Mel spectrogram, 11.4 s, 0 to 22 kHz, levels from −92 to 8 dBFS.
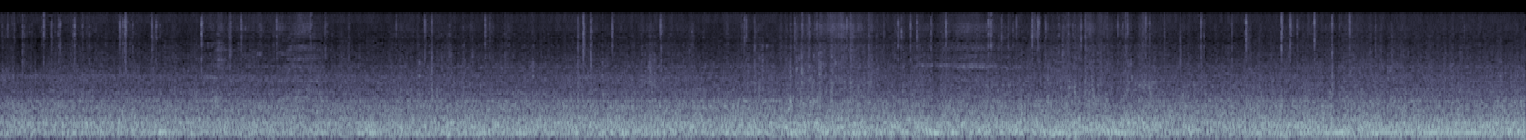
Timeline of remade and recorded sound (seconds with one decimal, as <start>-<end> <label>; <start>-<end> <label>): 0.0-2.8 recorded; 2.8-5.2 remade; 5.2-6.3 recorded; 6.3-10.9 remade; 10.9-11.4 recorded

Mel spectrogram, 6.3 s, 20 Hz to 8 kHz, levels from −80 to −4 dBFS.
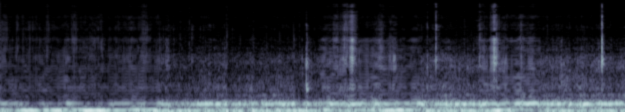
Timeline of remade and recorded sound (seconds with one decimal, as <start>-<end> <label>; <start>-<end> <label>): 0.0-1.6 remade; 1.6-3.2 recorded; 3.2-4.2 remade; 4.2-4.8 recorded; 4.8-5.4 remade; 5.4-6.3 recorded

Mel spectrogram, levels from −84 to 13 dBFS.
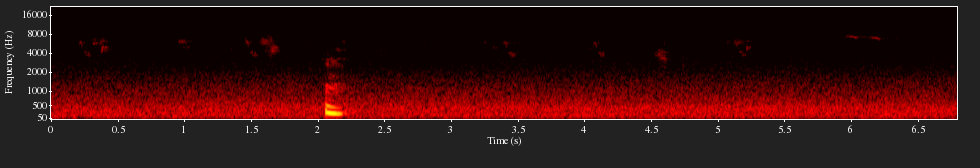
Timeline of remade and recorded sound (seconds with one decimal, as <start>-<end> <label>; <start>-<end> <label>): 0.0-2.6 recorded; 2.6-3.2 remade; 3.2-6.8 recorded

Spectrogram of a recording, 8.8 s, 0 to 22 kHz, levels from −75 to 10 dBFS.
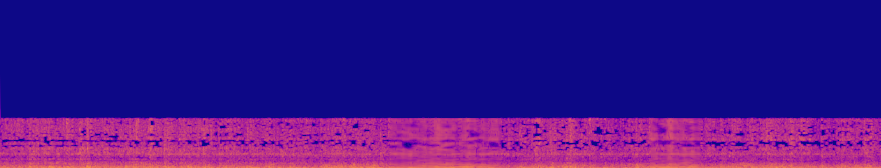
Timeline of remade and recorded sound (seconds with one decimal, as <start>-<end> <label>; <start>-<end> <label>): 0.0-3.9 recorded; 3.9-5.0 remade; 5.0-6.5 recorded; 6.5-7.0 remade; 7.0-8.8 recorded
